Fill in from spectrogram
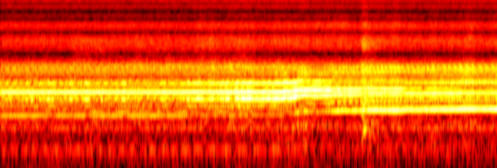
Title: Samsung fridge making noise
